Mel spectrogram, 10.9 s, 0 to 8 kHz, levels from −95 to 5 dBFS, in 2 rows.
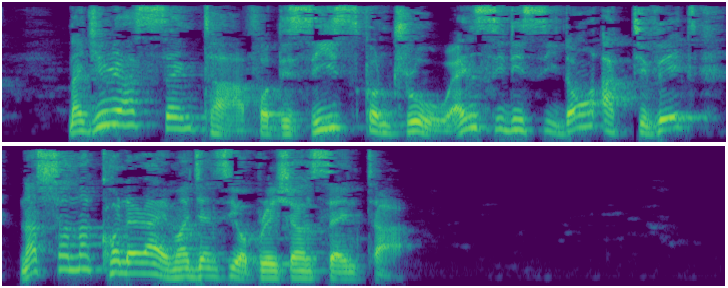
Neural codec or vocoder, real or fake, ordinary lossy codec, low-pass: none; real; MP3, 32 kbps; 7.2 kHz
